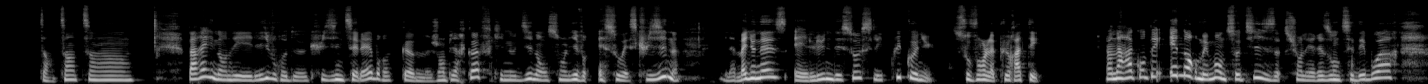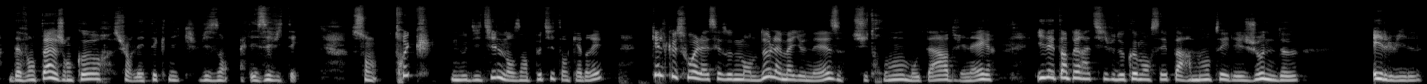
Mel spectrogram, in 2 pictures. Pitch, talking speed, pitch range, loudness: 220 Hz, 175 wpm, 200-275 Hz, -23 LUFS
